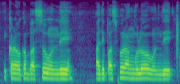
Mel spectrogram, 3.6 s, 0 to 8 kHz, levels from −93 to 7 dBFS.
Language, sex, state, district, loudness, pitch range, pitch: Telugu, male, Telangana, Hyderabad, -14 LUFS, 125-140 Hz, 130 Hz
